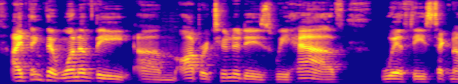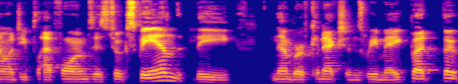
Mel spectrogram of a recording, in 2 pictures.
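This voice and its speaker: In a very clean recording with a silent background, a man with an American accent speaks at a fairly low pitch with ordinary pitch variation. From Boston. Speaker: speaker and trainer. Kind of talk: interview.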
